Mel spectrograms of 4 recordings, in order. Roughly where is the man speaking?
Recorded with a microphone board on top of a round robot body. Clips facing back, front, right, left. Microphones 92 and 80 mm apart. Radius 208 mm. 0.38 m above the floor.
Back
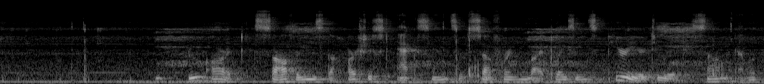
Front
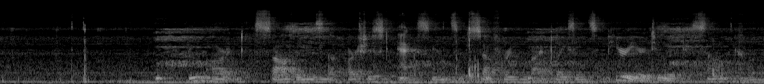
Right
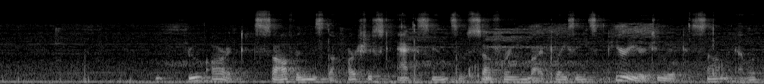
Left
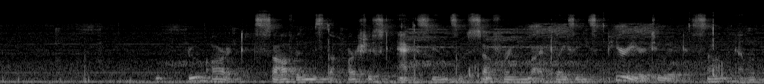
Behind right.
